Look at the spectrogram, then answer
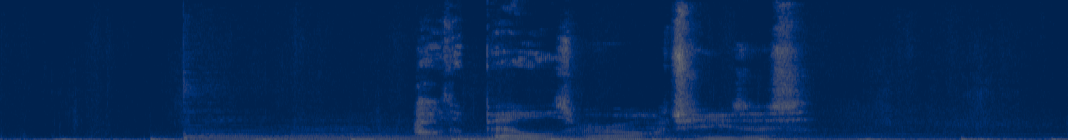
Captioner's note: bell tolls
